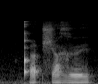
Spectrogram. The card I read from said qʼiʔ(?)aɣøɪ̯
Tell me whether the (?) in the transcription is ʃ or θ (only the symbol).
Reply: ʃ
